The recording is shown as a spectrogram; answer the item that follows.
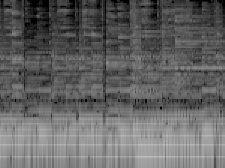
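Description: Background music led by acoustic guitar, playing a steady run of notes.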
